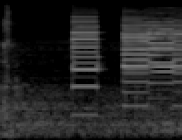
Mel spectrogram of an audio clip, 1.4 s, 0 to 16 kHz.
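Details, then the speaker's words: Book8088 laptop with a UMC part fitted in place of the Harris part: short clear beep, gap, then longer steady beep; passes POST and boots, Harris chip assumed faulty. "okay the UMC part is in and it freaking booted up it freaking booted up that means that this Harris chip I'm assuming is going to be the faulty part"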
